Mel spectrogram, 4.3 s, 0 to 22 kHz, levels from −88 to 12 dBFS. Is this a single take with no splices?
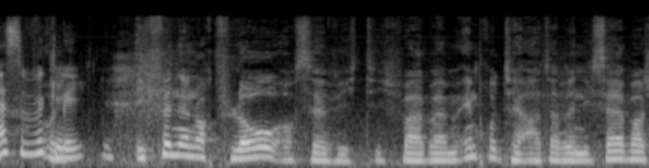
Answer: no; 1 cut; at 1.4 s

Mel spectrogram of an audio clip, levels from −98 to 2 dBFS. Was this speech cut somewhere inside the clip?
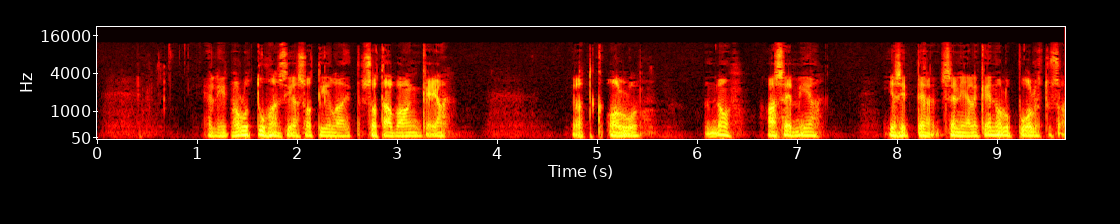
yes; 5 cuts; at 1.4 s, 2.6 s, 5.0 s, 6.1 s, 6.6 s

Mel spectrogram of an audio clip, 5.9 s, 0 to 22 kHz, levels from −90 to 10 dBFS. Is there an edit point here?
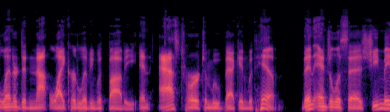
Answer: yes; 1 cut; at 4.3 s

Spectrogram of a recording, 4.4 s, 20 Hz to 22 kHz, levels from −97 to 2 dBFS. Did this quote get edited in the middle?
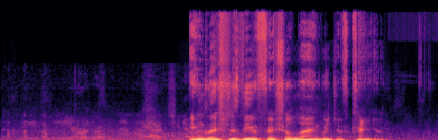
yes; 1 cut; at 1.6 s

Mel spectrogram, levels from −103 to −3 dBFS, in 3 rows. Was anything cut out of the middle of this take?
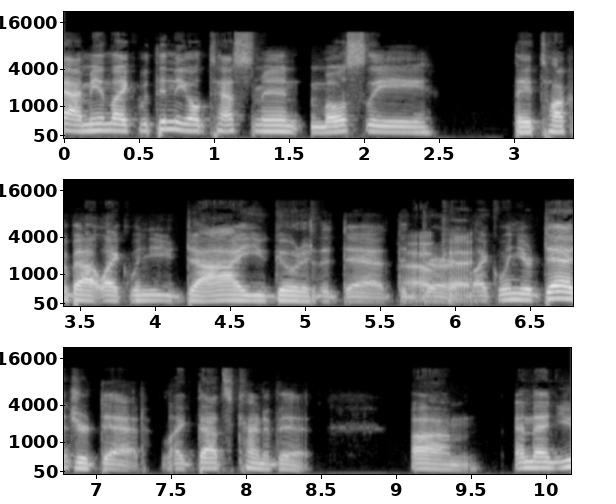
yes; 2 cuts; at 1.6 s, 5.0 s

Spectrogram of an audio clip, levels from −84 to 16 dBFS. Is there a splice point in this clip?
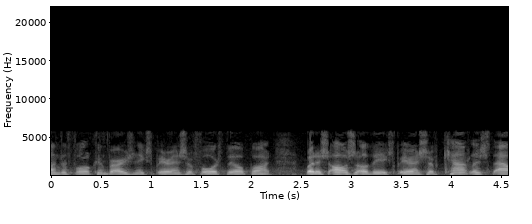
no; 0 cuts

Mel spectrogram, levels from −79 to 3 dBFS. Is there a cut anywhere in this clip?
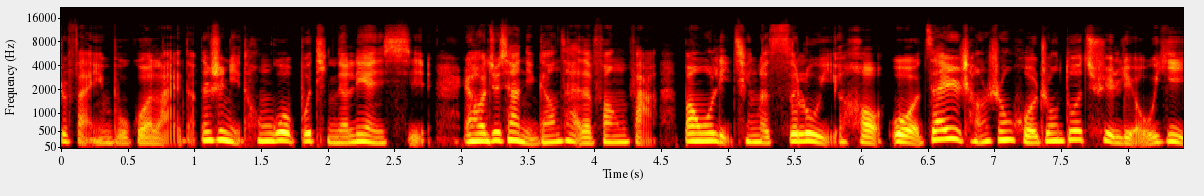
yes; 2 cuts; at 1.0 s, 6.2 s

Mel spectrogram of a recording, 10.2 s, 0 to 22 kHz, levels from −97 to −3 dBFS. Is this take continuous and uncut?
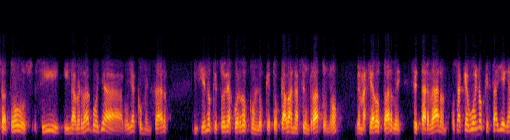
no; 1 cut; at 9.0 s

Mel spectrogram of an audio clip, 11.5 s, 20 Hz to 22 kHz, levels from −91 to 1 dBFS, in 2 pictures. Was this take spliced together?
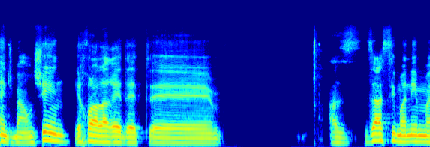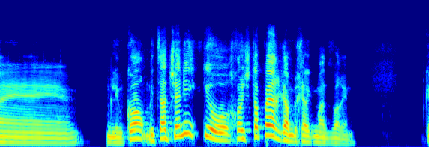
yes; 4 cuts; at 0.9 s, 4.3 s, 7.2 s, 8.4 s

